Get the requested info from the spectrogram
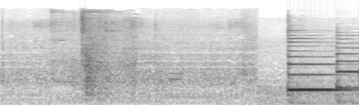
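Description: A soft outdoor hiss with two brief rustling swells, then piano music comes in near the end.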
